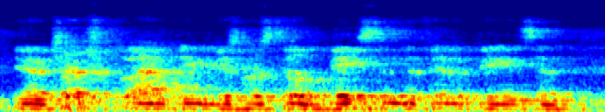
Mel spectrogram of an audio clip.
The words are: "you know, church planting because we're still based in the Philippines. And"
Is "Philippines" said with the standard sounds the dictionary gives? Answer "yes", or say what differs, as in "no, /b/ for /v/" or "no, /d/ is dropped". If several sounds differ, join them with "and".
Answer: yes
